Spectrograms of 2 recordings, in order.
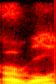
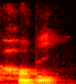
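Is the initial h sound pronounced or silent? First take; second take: silent; pronounced. First: The word starts without an h sound. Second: The word starts with an h sound. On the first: This is the American way to say it. "that's the American pronunciation" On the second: This is the British way to say it. "the British pronounce it herbal"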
